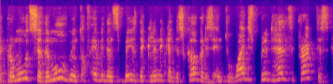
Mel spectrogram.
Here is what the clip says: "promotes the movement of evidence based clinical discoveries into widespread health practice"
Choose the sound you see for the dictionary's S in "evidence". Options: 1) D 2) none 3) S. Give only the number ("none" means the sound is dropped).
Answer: 3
